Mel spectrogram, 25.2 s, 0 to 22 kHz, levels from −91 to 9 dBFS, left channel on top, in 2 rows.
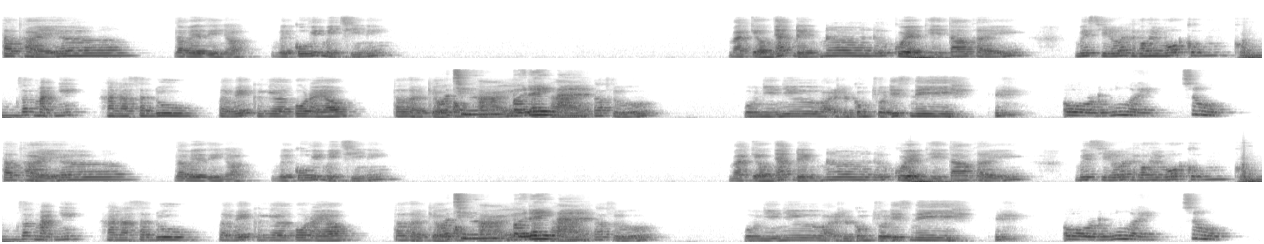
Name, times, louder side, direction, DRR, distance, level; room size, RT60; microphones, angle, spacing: voice 1, 0.0-1.3 1.7-2.4 2.7-3.9 7.3-10.2 10.7-13.3 13.6-14.5 14.8-16.1 16.5-19.1 20.0-22.2 22.5-22.7, left 2 dB, 60° left, -3 dB, 2.4 m, -29 dB
Thump thud, 9.0-9.7 12.4-12.9, right 2 dB, 60° right, 0.8 m, -31 dB
voice 2, 16.9-18.5 23.2-24.1 24.5-24.7, right 1 dB, 30° left, -3 dB, 4.0 m, -24 dB
10.5 x 5.8 x 2.7 m, 0.29 s
head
